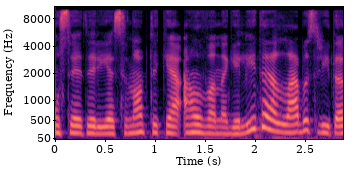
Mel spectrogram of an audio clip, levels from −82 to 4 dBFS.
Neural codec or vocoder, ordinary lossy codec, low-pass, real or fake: codec, 44.1 kHz, 7.8 kbps, DAC; MP3, 96 kbps; 9.9 kHz; fake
